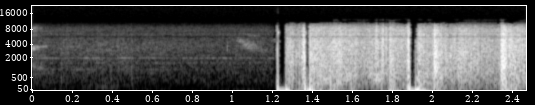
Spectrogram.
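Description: Near silence, then about a second in a sudden loud, dense crackling noise that carries on.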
